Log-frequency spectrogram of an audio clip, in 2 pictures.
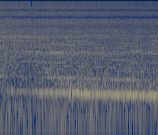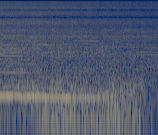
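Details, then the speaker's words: Suzuki Hayabusa with fully built motor and aggressive cams, after cleaning clogged fuel filter: smooth continuous high rev easing down slightly, no stumbling or cutting out; now revs all the way through, normal. "All right. So, as you saw in the video, now she revs all the way through."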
